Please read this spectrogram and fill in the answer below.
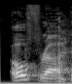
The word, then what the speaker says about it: Ophrah: No. Ophrah is the correct pronunciation.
